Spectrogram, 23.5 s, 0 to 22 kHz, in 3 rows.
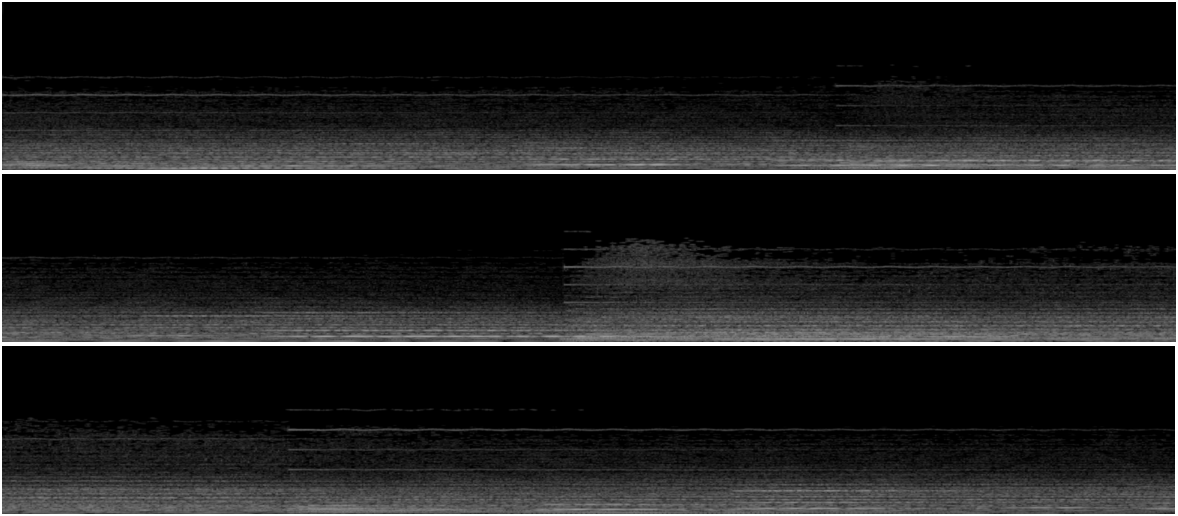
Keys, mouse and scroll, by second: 8.9 g, 10.1 g, 21.7 z.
